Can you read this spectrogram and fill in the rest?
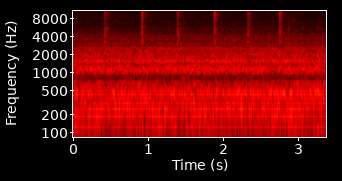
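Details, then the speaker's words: Boiler control board (Beretta/Riello/Carrier, error A01) relay with 24 V DC coil fed from bench supply: sharp clicks about twice a second over hiss, coil works but contacts never close, no multimeter continuity beep; relay faulty. "Значит неисправно внутри, слышно фото реле, т. е. катушки оно хорошее и значит оно все равно возбуждается, оно подает напряжение на рычаг внутри но оно видимо есть ."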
